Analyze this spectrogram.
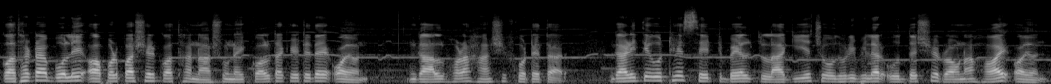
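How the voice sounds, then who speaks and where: A man narrating a scripted romantic story, with music playing underneath. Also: mid-range voice.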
